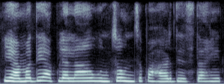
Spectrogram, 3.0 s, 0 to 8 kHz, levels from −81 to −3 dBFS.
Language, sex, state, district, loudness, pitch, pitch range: Marathi, female, Maharashtra, Pune, -15 LUFS, 295 Hz, 285-305 Hz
